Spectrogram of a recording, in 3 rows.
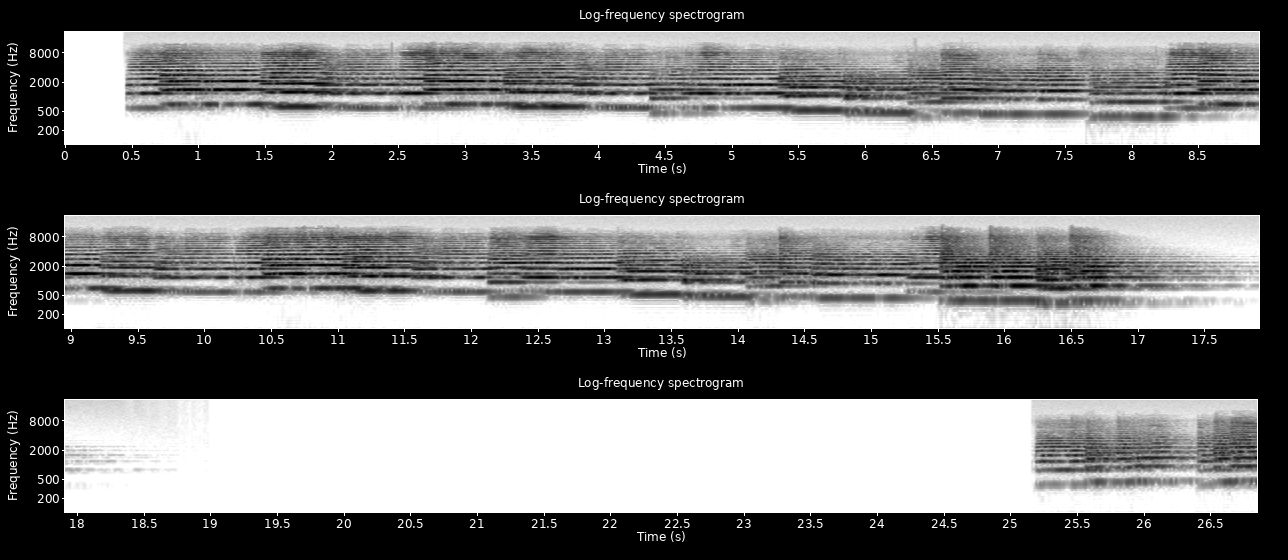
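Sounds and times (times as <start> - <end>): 
B-flat trumpet: 0.5 - 17.7, 25.2 - 26.8.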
